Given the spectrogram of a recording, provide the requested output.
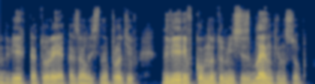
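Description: A man reading a novel aloud as an audiobook narrator, expressive and voicing the characters' lines. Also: fairly low pitch, dry recording, studio quality. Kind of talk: scripted narration.

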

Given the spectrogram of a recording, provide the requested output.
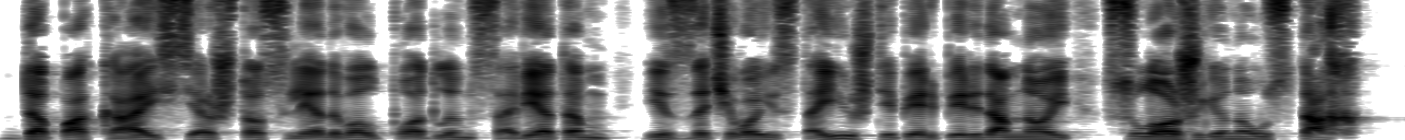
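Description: A man voicing a stern, grieving old king who scolds his son in a raised, forceful voice. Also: mid-range voice, normal speed, voice pushed up, close to an everyday voice.

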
